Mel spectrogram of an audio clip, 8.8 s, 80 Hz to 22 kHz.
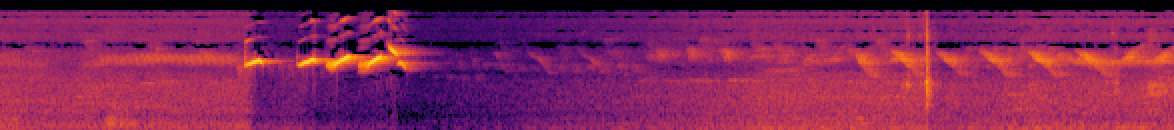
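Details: Papa-capim seedeater singing 'tui' in 2020: a faint held whistle leads into four loud, clipped, rising notes in a tight series, then a silent pause and distant softer chirping.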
